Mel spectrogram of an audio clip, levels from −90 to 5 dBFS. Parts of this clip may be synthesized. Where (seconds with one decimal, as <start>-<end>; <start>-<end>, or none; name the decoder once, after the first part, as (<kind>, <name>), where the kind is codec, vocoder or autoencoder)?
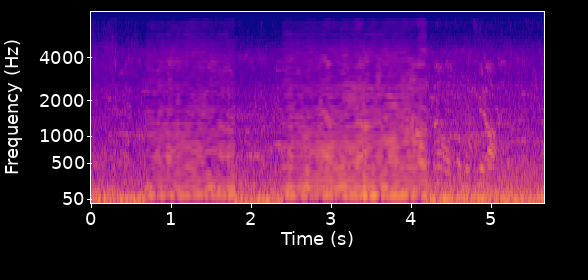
0.7-1.8 (vocoder, HiFi-GAN); 2.4-4.2

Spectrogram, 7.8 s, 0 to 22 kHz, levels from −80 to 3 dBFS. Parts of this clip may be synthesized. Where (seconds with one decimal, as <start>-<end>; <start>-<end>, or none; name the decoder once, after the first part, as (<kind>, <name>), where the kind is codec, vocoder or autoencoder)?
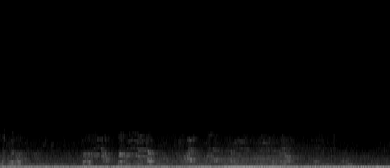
1.9-6.6 (autoencoder, DAC-VAE)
